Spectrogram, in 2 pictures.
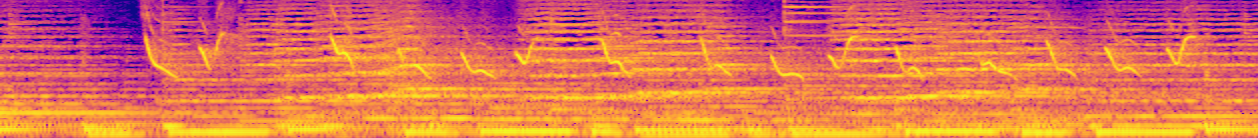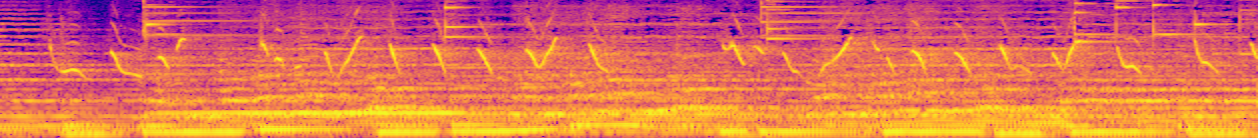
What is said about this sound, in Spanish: Cantan y silban las aves de mis costas, Feliciano.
